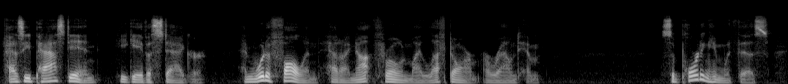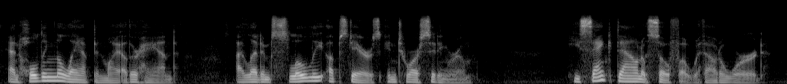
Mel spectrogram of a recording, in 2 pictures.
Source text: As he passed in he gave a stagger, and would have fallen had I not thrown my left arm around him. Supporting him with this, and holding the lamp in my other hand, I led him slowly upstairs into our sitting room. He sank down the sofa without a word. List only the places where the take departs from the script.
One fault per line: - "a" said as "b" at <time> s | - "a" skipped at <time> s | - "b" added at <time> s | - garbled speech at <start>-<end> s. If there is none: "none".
none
